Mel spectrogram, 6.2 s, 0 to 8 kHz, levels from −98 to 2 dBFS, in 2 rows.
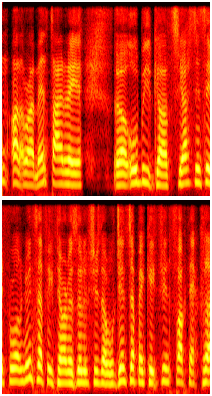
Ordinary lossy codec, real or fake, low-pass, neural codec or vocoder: none; fake; 7.2 kHz; codec, 16 kHz in and 24 kHz out, 0.4 kbps, LongCat-Audio-Codec, four codebook decoder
